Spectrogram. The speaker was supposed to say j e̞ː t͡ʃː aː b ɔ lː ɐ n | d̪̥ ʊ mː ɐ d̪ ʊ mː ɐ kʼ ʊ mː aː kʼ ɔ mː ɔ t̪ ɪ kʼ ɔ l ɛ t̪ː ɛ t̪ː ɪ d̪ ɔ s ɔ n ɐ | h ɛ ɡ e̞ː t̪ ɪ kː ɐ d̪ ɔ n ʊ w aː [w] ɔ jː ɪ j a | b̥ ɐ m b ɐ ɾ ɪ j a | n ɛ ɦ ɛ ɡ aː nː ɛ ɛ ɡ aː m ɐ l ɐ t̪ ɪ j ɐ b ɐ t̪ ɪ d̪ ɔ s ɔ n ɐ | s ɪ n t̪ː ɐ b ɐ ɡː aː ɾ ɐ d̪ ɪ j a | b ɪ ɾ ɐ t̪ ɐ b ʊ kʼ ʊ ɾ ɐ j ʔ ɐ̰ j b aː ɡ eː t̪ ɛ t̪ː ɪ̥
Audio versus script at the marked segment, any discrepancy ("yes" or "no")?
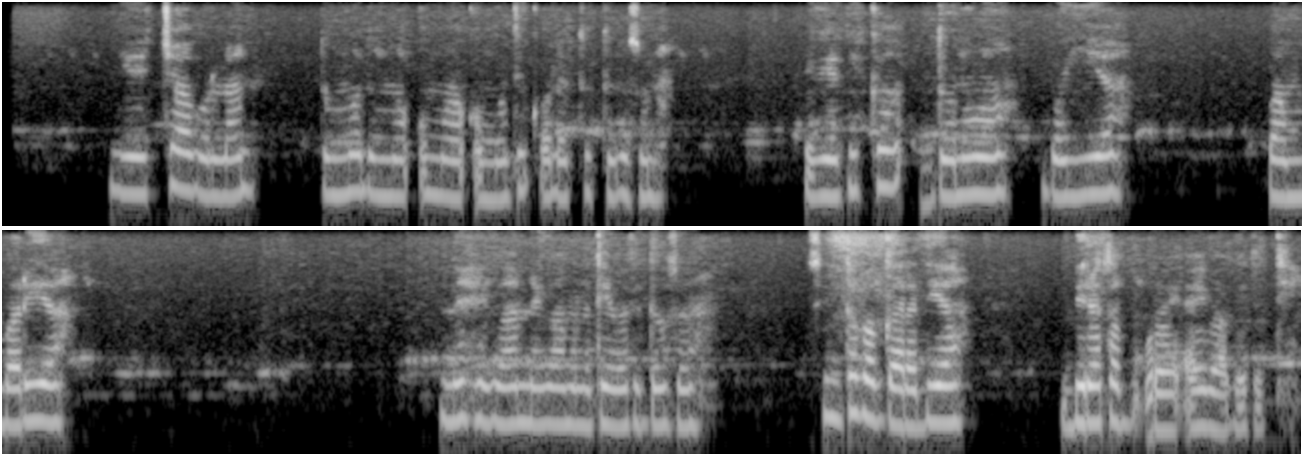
yes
